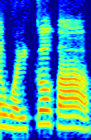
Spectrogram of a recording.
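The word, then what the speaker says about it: 伟哥: 그래서 사실 저는 중국에 살면서 이게 워이꺼가 그냥 원래부터 워이꺼고 굉장히 유명했던 브랜드여서 그렇게 의미 해석을 안 했는데 한국 분들이 저한테 이게 무슨 뜻이냐 이렇게 물어보시더라고요.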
